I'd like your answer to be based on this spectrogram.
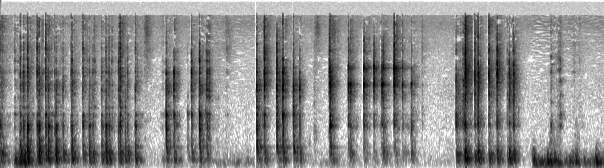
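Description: Fingertips and nails tap rapidly on the dividers and walls of an open, empty, hollow light pine wooden box with three compartments and a metal latch. Quick bursts of dry, clicky taps with a low woody knock beneath them are separated by short silences. Each tap dies away almost instantly.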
